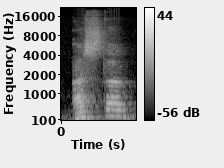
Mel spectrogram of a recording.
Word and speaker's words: hasta: ask that from them the H we do not pronounce in Spanish hasta pronto see you soon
